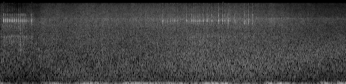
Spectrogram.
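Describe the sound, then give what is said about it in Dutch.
A small boat moves through water, producing a steady broad rush of water and wind noise that swells slightly now and then but never breaks. “Of het bootje goed door het water gaat en of die netjes vlak vaart.”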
